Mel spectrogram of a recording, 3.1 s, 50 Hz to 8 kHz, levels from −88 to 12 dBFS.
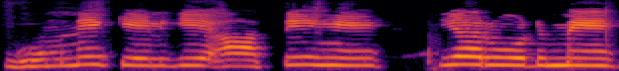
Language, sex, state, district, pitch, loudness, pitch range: Hindi, female, Bihar, Saran, 300 Hz, -16 LUFS, 290-320 Hz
